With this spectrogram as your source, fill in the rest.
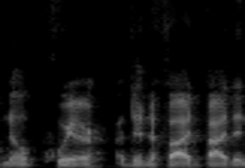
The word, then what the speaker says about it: Nope Queer: His name identifies him as A-E-I-O-U, but it's pronounced A-U, just to be clear. Next, we have Craig Jensen popping out. He's called Nope Queer, identified by the name tag N-O-P-Q-R.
